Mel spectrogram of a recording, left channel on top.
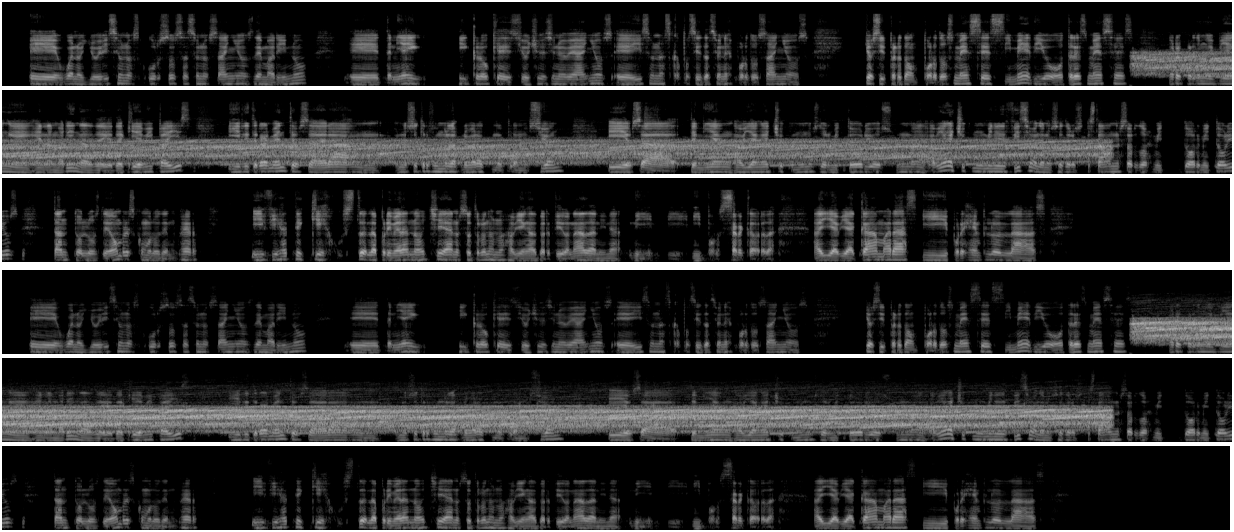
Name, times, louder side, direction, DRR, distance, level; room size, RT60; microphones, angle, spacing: voice 1, 0.3-4.2 4.6-26.5 27.1-35.3, left 5 dB, 85° left, 4.1 m, -34 dB
sound 1, 11.3-23.4, right 6 dB, 80° right, 2.0 m, -25 dB
head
